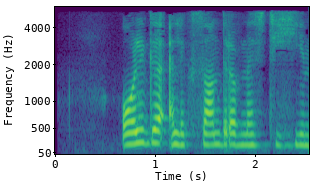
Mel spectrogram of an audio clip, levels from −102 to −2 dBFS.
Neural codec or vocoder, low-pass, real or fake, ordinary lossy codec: codec, 16 kHz, 0.9 kbps, LongCat-Audio-Codec; 5.4 kHz; fake; MP3, 32 kbps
